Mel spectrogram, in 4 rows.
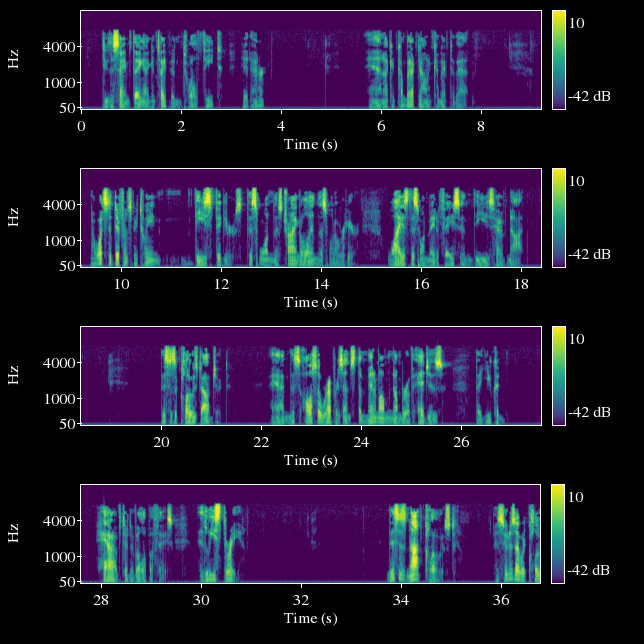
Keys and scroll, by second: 2.2 1, 3.2 Return, 8.0 space, 33.1 l.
